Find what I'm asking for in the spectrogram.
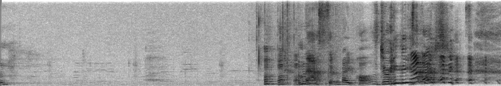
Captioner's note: laughter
